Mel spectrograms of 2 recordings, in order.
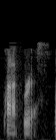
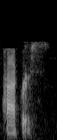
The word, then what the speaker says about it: Pockrass: I would say that you have it right, Pockrass, like R-U-S-S.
